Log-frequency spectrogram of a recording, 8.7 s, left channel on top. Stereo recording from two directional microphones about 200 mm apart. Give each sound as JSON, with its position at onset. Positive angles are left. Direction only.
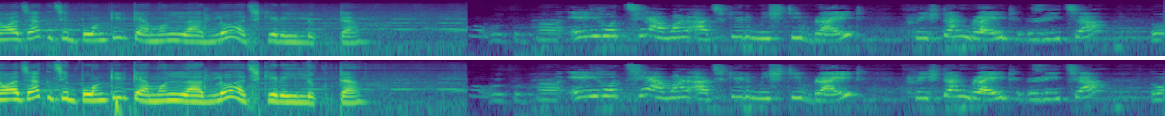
{"t": 0.0, "sound": "a woman's voice", "side_deg": -35}
{"t": 4.1, "sound": "a woman's voice", "side_deg": 10}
